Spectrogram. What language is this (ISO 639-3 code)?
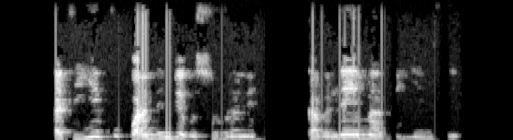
dag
